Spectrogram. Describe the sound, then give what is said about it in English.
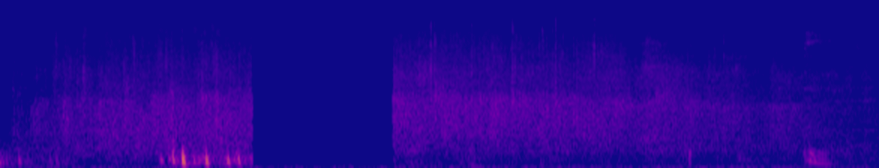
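Faint applause from a church audience greeting a guest speaker at a main service, a soft spread of clapping interrupted by a brief silent gap before it resumes. “So welcome, my friend. Let's give him a hand.”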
